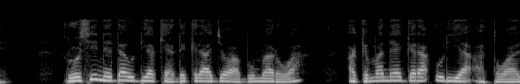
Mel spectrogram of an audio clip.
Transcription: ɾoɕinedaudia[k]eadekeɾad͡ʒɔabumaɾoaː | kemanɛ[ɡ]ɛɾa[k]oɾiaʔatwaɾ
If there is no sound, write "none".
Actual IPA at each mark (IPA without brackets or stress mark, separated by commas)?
k, ɡ, ʔ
